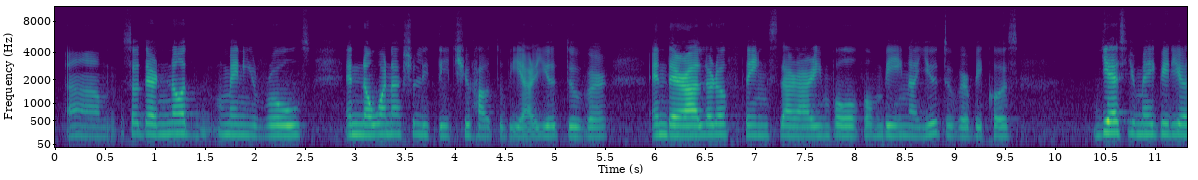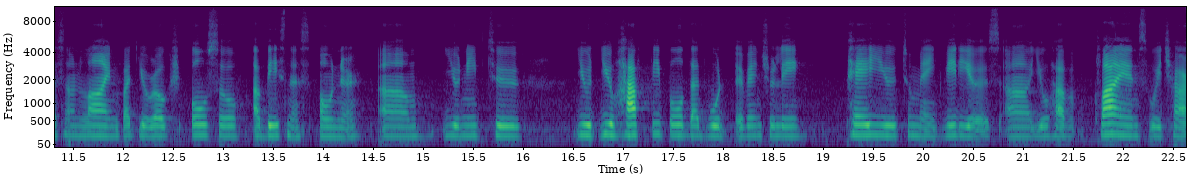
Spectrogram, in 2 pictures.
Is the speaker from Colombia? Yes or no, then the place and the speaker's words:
yes; Colombia; English is a second language; moved away as an adult; now in Australia; I was studying my university back in Colombia. I was in seventh semester, and then in eighth semester, I had to make a project, and the project was in English. But I couldn't speak any English back then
